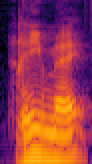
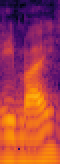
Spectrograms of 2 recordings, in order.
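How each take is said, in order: First: The word ends in an open 'eh' vowel. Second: The word ends in an 'eye' glide sound. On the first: This is how northern French speakers say it. The speaker calls it wrong. "les Français ont prononcé rimait comme ils prononcent les Français du Nord, comme ils prononcent paix" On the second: This is how speakers from Savoy say it. The speaker calls it right. "rimaille devrait être prononcé rimaille, c'est la prononciation savoyarde"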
